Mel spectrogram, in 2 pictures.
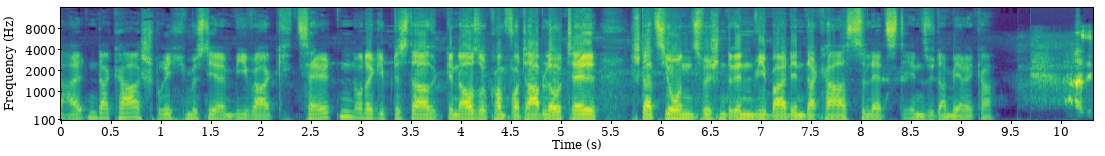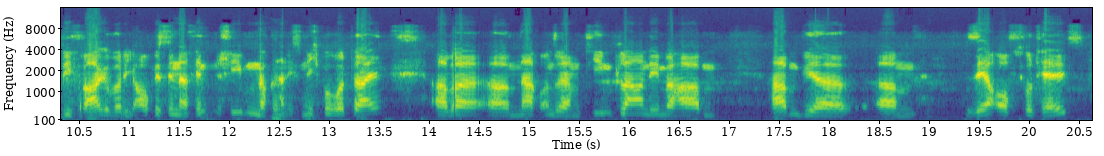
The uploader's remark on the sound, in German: am Telefon live aus Sibirien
